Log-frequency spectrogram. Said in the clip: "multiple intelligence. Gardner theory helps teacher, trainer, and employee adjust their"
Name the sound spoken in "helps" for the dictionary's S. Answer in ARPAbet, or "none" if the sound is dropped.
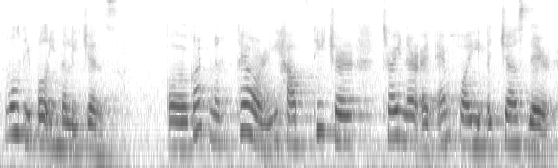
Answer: none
